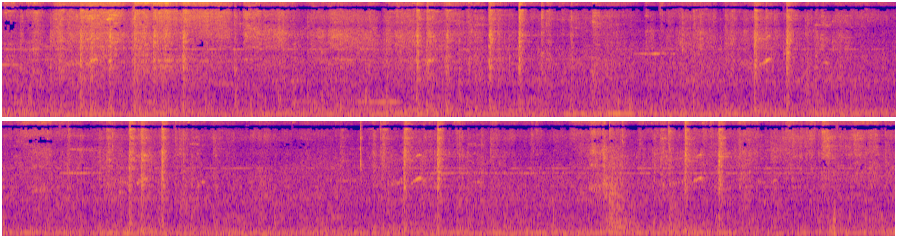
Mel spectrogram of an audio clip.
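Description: Double-stack intermodal well cars of a freight train rolling past: a steady rumble of steel wheels on rail, with repeated clicks as the wheels cross rail joints and a few brief wheel squeals.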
